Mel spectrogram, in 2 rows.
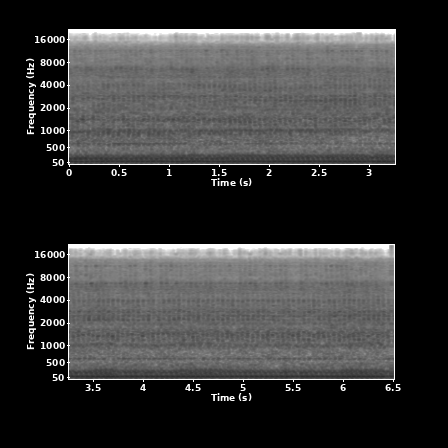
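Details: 2008 Polaris Sportsman X2 700 twin ATV, just reassembled, stock exhaust: low, even throb at a steady idle with no knocks, ticks or misses; very quiet and healthy.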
